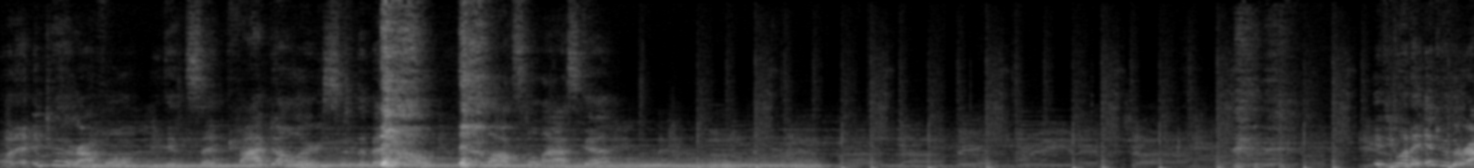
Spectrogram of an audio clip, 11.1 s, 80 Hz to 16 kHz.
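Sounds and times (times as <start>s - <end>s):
held chord: 0.3s - 6.3s.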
